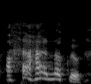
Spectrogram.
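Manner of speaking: amused aside, breaking into a laugh. Real, not acted. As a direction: chuckle at your own cluelessness. Laughs recalling his cluelessness.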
